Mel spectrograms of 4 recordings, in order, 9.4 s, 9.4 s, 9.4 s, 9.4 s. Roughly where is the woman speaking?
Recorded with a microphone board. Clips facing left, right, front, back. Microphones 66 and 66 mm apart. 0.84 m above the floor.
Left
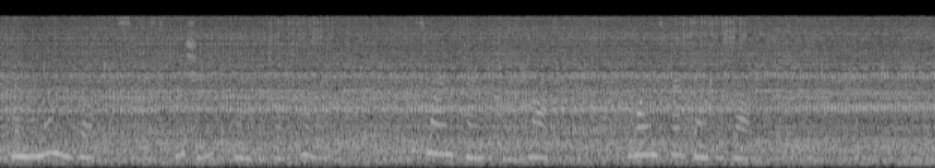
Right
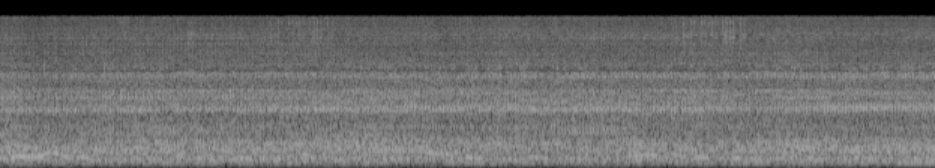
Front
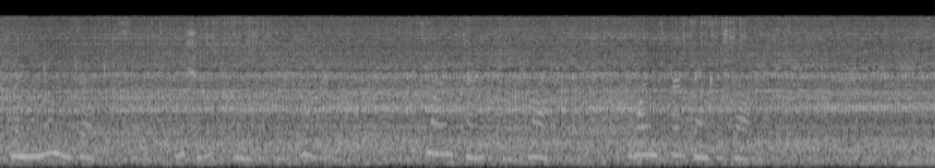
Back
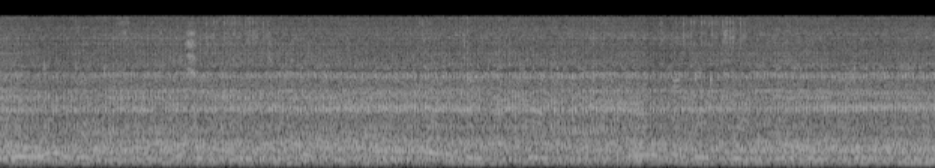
Ahead left.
